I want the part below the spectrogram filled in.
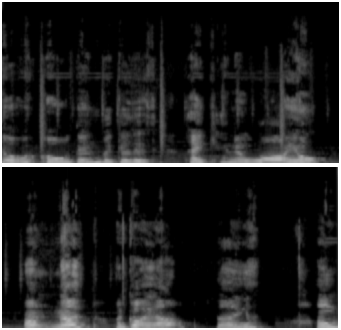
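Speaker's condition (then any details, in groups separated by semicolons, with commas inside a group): Cerebral palsy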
